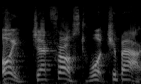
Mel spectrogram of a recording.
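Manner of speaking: very high, shouted, yelled delivery. A player's character Charlie calls out to Chiefly, yelling out. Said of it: "he is going to yell out to Chiefly".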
